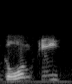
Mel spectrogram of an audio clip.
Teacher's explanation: the L's are rolled into a W, so it's a Gwumki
